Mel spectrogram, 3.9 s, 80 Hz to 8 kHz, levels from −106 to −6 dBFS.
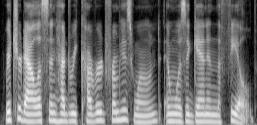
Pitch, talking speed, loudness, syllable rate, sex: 175 Hz, 200 wpm, -20 LUFS, 5.5 syllables/s, female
